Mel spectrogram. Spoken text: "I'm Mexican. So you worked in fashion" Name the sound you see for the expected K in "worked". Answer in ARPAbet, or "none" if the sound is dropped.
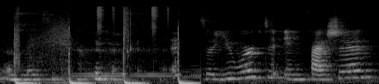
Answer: K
